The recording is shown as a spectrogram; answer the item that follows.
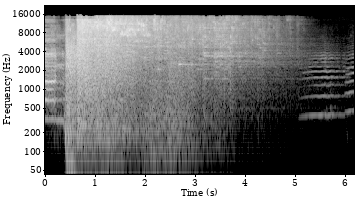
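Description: A man's cry breaks off as a large glass window shatters with a sudden crash, the breaking glass fading away over about four seconds. A sustained violin note comes in near the end.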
